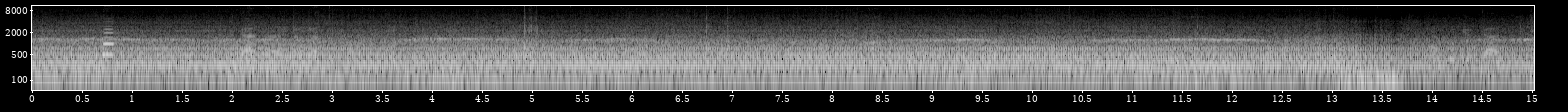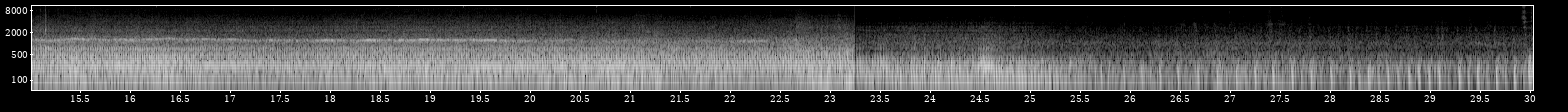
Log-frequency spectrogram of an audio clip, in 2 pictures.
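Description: Motorcycle engine running steadily at cruising speed, with heavy wind rumble on the microphone. About three-quarters of the way through the engine sound drops away as the rider eases off and slows down.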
